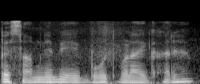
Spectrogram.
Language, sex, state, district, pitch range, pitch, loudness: Hindi, male, Jharkhand, Ranchi, 100-110 Hz, 105 Hz, -17 LUFS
